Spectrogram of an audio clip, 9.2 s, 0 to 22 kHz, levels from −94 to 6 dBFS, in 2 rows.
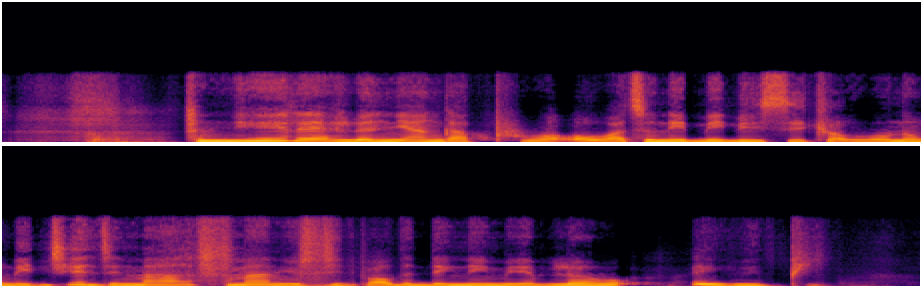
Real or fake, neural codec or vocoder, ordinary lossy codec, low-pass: fake; codec, 16 kHz in and 24 kHz out, 0.4 kbps, LongCat-Audio-Codec, four codebook decoder; none; 10.8 kHz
